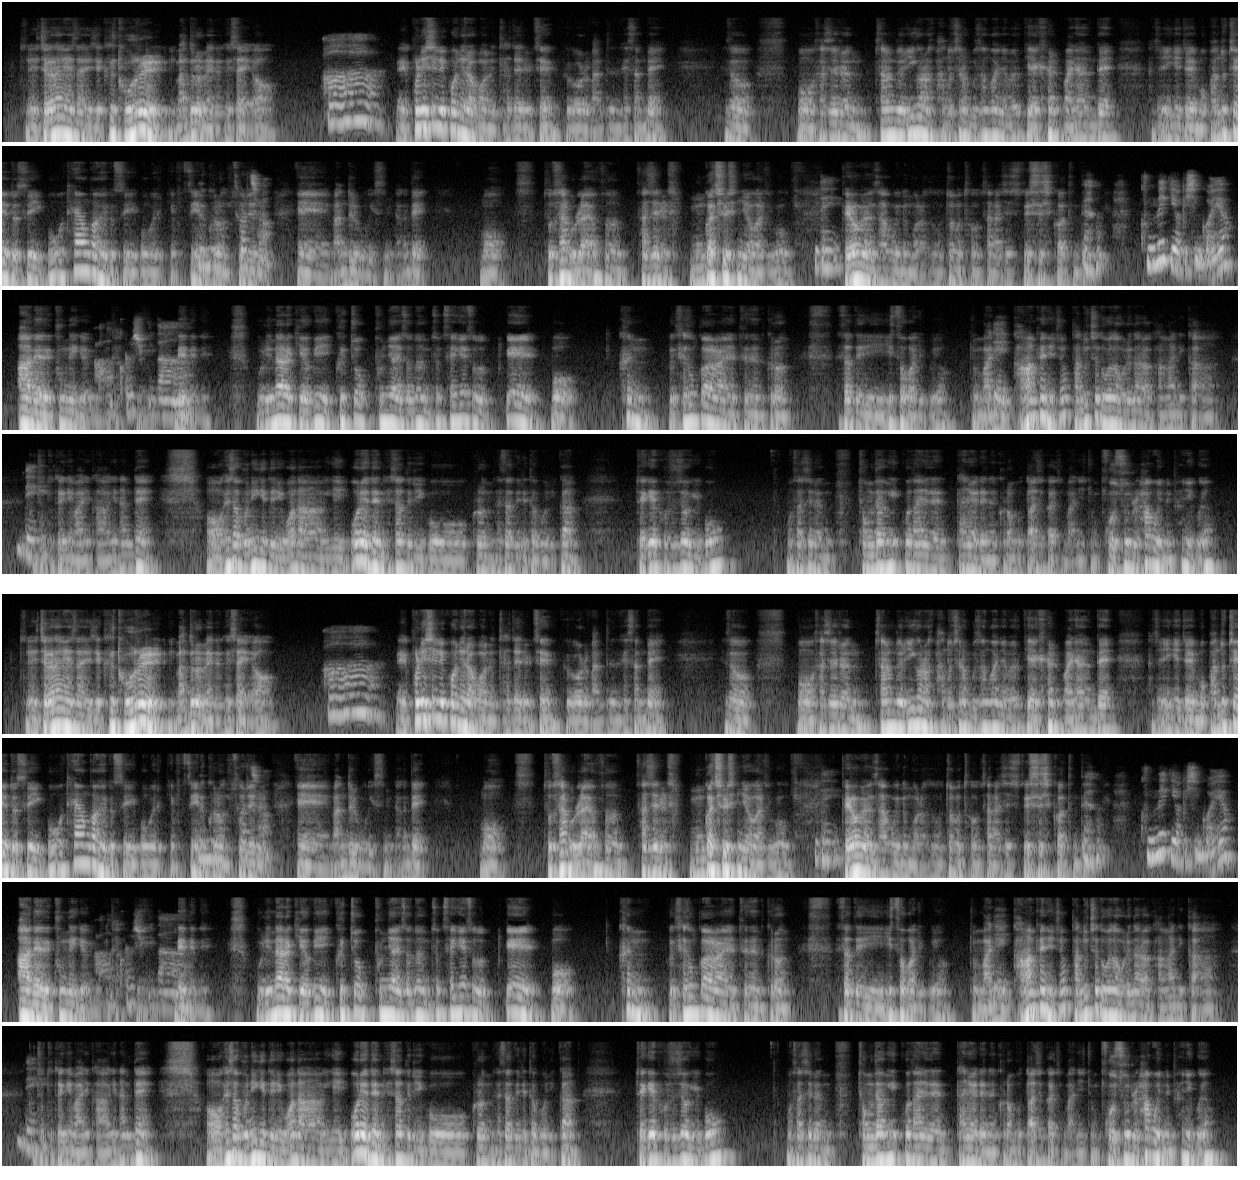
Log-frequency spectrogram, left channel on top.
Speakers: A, on the right (about 30°); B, on the left (about 85°).
A: 이제 제가 다니는 회사는 이제 그 돌을 만들어내는 회사예요.
B: 아,
A: 네, 폴리실리콘이라고 하는 자재를 제 그거를 만드는 회사인데 그래서 뭐 사실은 사람들이 이거랑 반도체랑 무슨 상관이냐면 이렇게 얘기를 <laughs> 많이 하는데 사실 이게 이제 뭐 반도체에도 쓰이고 태양광에도 쓰이고 이렇게 막 쓰이는
B: 음,
A: 그런 소재를
B: 그렇죠.
A: 예, 만들고 있습니다. 근데 뭐 저도 잘 몰라요. 저는 사실 <laughs> 문과 출신이어가지고
B: 네.
A: 배우면서 하고 있는 거라서 좀 더 잘 아실 수도 있으실 것 같은데
B: <laughs> 국내 기업이신 거예요?
A: 아, 네네. 국내 기업입니다.
B: 아, 그러시구나.
A: 예. 네네네. 우리나라 기업이 그쪽 분야에서는 전 세계에서도 꽤 뭐 큰 그 세 손가락에 드는 그런 회사들이 있어가지고요. 좀 많이
B: 네,
A: 강한 편이죠. 반도체도 워낙 우리나라가 강하니까
B: 네,
A: 그쪽도 되게 많이 강하긴 한데 어, 회사 분위기들이 워낙 이게 오래된
B: 음,
A: 회사들이고 그런 회사들이다 보니까 되게 보수적이고 뭐 사실은 정장 입고 다녀야, 되, 다녀야 되는 그런 것도 아직까지 많이 좀 고수를 하고 있는 편이고요.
